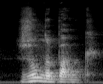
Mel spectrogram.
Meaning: sunbed (with UV lamps)
- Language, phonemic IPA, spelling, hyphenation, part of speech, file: Dutch, /ˈzɔ.nəˌbɑŋk/, zonnebank, zon‧ne‧bank, noun, Nl-zonnebank.ogg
